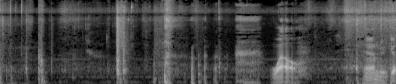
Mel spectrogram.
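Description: Plastic wrap crinkles around a pack of cans.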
